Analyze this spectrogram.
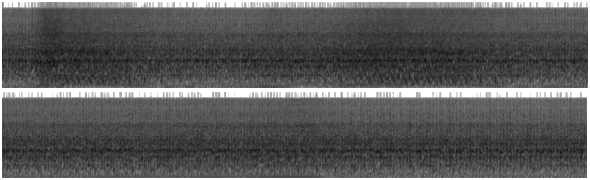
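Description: A turbocharger whines and whooshes as it spins.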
